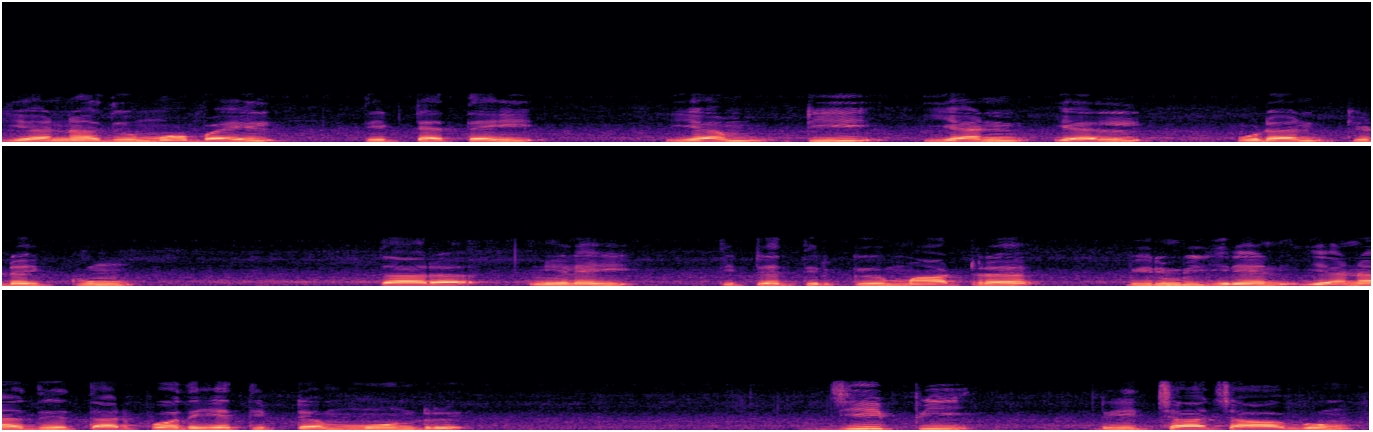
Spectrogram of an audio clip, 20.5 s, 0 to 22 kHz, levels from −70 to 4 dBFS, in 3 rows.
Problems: constant background noise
